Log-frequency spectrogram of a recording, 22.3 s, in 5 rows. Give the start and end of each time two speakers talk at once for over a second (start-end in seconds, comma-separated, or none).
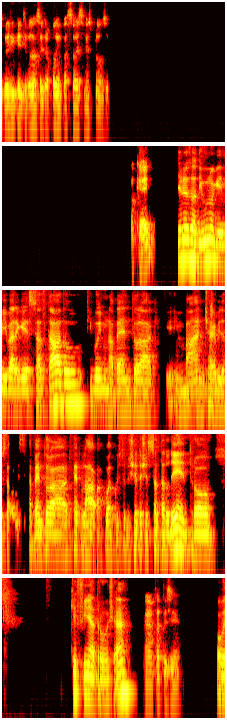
none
